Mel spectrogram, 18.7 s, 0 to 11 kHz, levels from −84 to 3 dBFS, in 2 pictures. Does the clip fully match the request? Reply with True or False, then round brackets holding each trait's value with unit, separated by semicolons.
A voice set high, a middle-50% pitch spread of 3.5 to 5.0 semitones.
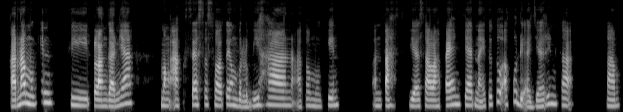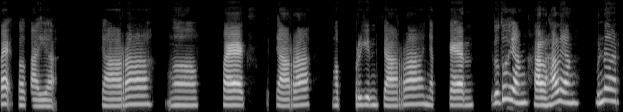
False (210 Hz; 3.1 semitones)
